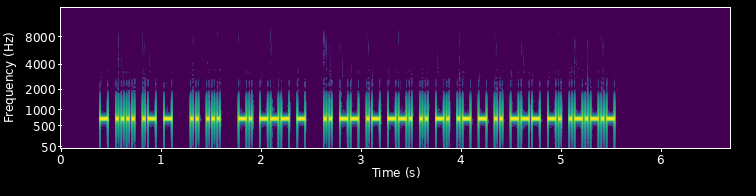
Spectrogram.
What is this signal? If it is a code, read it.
Morse code, heard as a keyed tone, about 44 wpm, 700 Hz. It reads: THAT IS NOT IMAGINATION.
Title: Sentences from Top 1300 Words 45wpm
